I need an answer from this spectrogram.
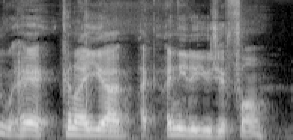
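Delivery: put-on Brooklyn mobster accent. Retelling what wannabe mafia guys at the restaurant said, wannabe mafia Brooklyn accent. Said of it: "this is where the Brooklyn accent comes in".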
